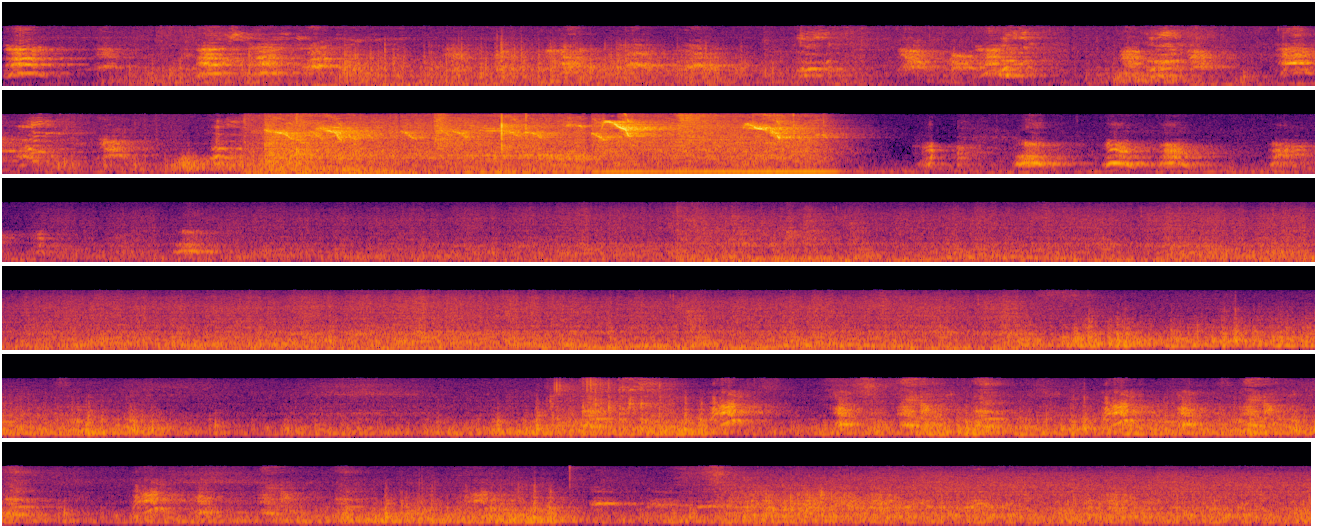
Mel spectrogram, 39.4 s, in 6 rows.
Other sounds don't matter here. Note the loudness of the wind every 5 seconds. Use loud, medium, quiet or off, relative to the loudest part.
medium, quiet, quiet, medium, loud, loud, loud, loud.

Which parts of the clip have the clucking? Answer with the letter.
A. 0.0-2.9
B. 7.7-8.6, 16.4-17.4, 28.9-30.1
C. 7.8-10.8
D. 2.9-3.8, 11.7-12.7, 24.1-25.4
C.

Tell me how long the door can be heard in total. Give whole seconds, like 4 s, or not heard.
3 s.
